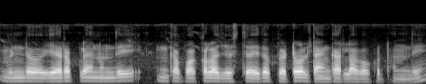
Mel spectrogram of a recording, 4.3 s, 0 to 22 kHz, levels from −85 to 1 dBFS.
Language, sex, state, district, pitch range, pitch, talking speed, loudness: Telugu, male, Andhra Pradesh, Chittoor, 105-120 Hz, 115 Hz, 155 wpm, -17 LUFS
